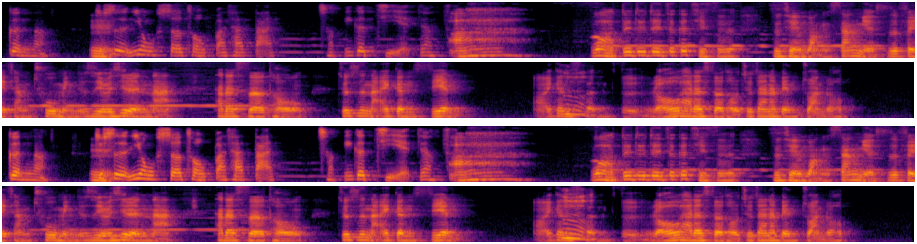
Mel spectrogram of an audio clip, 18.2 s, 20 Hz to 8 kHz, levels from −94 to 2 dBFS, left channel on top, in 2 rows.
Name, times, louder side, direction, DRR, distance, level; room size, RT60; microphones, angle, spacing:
voice 1, 0.1-0.5 0.9-2.7 3.2-4.6 14.7-15.1, right 7 dB, 65° right, 0.4 m, -30 dB
sound 1, 2.1-2.2 2.7-4.6 5.9-11.9, left 6 dB, 80° left, 1.5 m, -43 dB
voice 2, 4.5-5.3 5.9-7.4 7.7-10.9 11.3-12.2 12.5-13.8 14.5-15.1 15.3-17.5, right 1 dB, 5° right, 0.6 m, -27 dB
14.0 x 9.1 x 2.7 m
head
